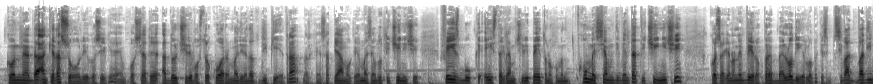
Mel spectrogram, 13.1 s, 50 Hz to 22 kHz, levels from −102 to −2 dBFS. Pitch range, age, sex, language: 105-125 Hz, 30-49, male, Italian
